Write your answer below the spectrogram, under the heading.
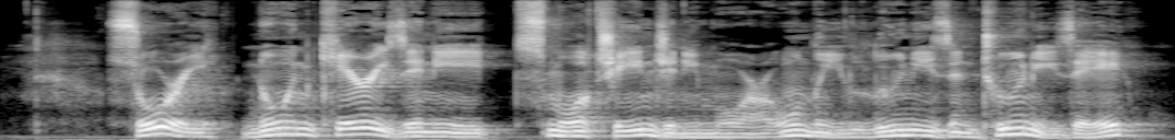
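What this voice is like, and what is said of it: Put-on Canadian accent. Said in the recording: “From that accent, I'm going to say Canada. ... Shouldn't have done the accent.”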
